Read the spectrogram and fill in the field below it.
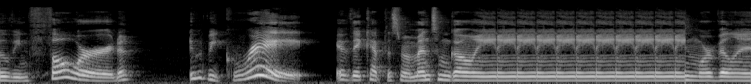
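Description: Right after "they kept this momentum", at 4.98 s, a broken-record loop begins. A 197 ms fragment repeats exactly, ten times back to back, until 6.85 s. The speech meant for that span is lost. A stalled player or stream likely kept resending its last fragment.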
